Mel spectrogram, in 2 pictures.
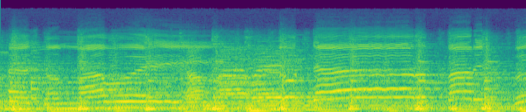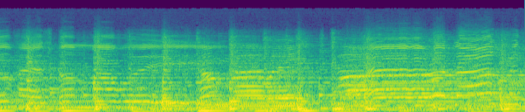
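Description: Country song played by a small acoustic band: acoustic guitars picking over a steady upright-bass line, running without a break.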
